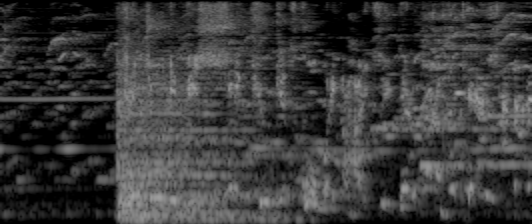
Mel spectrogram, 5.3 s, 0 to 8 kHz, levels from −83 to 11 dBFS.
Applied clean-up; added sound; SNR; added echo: classical method WPE with log-MMSE.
